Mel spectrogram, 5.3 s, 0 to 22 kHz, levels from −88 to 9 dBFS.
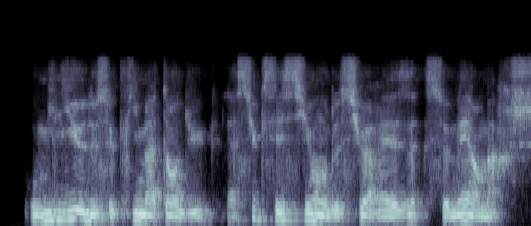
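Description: No technical faults are audible in this speech.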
